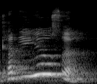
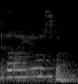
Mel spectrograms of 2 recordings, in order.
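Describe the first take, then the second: First: High-pitched questioning barman; barman's question. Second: High, very soft echoed question; cowboy's echo. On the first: Barman asks cowboy about his guns, high questioning. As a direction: ask it high, at full voice. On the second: Cowboy answers barman about his guns, soft echo. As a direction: echo it back high and hushed. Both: Acted.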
